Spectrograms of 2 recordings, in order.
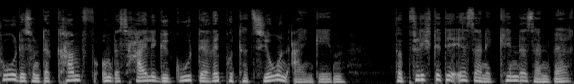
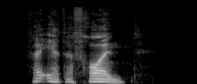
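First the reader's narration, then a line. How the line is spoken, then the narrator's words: Solemn measured exclamation. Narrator (German): rief der Besucher mit getragener Stimme aus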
